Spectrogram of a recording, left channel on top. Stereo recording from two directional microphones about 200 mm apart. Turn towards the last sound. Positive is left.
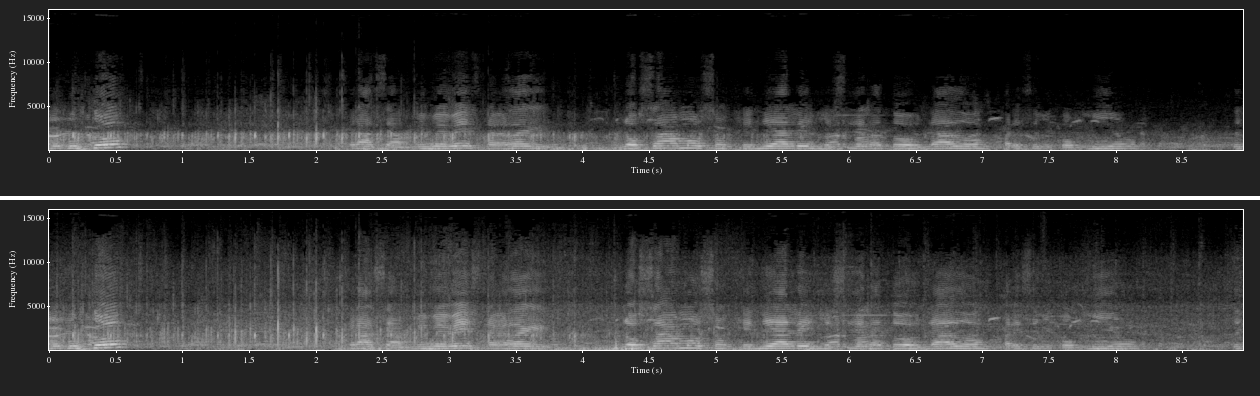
turn(degrees=-20)  # may be behind; listen again after turning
